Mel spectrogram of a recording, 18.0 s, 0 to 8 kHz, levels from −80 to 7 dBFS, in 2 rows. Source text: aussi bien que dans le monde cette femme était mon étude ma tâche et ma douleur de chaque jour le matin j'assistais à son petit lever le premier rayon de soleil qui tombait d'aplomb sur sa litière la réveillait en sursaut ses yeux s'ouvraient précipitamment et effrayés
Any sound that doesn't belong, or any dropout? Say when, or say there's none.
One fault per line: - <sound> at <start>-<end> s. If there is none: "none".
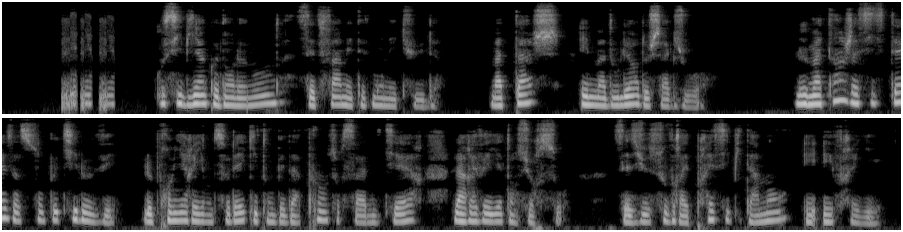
- laugh at 0.6-1.1 s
